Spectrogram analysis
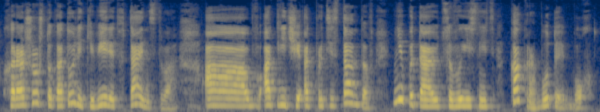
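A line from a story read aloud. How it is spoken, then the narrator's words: Laughing speech. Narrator (Russian): она рассмеялась и сказала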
